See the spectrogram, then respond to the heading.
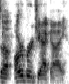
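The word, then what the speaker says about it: Arber Xhekaj: Nate, would you like to hit us with the pronunciation again? So, yes. So, it's Arbor Jagi.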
